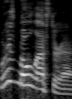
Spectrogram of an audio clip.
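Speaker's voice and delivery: high, slow, sing-song mock calling voice.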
